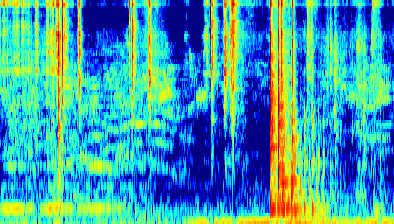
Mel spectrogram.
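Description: Scissors snip through collar fabric in a series of short, crisp cuts, close and fairly quiet, with a brief rustle of cloth handling partway through and no talk.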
